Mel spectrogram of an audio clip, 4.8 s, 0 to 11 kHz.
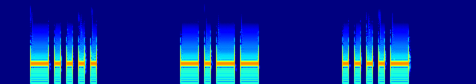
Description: Morse code, heard as a keyed tone, about 20 wpm, spaced as for 8 wpm, 690 Hz. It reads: 6Y4
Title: 159 Lesson 26e - Letter g - Three Characters 20wpm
